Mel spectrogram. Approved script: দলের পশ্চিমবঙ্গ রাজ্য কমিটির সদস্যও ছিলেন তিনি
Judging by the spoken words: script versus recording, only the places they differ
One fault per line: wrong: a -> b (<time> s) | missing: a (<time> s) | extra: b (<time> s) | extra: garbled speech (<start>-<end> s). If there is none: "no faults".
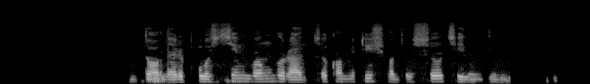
no faults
